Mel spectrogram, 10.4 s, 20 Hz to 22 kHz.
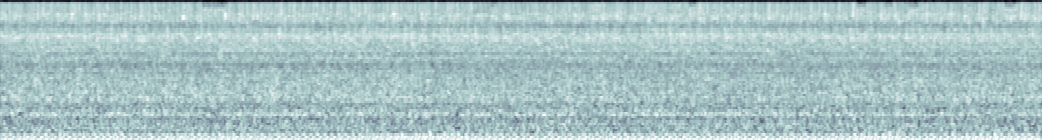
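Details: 1927 Ford TT truck, on battery ignition, choked after restart; steady, even low chugging at slow idle, no misses or knocks; oil leak, owner suspects loose hogshead inspection cover; good runner, normal idle.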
